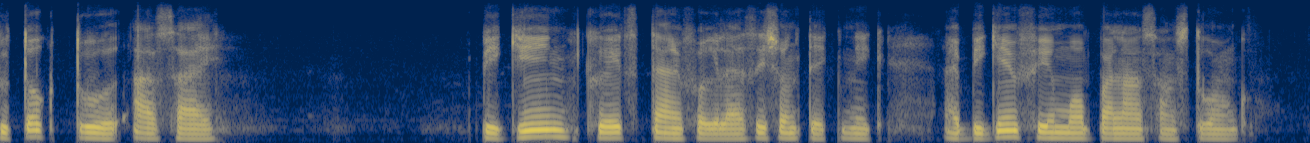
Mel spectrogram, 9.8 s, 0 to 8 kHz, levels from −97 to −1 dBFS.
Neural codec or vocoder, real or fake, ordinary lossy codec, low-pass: none; real; Opus, 24 kbps; 7.2 kHz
